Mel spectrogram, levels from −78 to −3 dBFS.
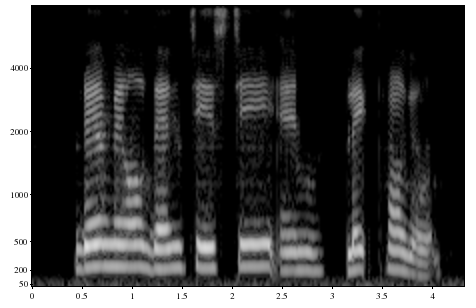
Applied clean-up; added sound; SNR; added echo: neural diffusion model UNIVERSE++.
